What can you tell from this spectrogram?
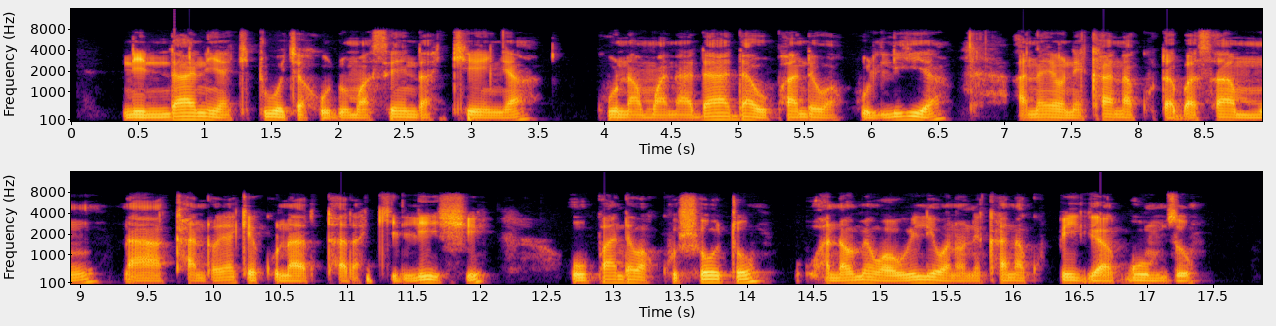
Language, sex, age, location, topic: Swahili, male, 18-24, Mombasa, government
